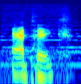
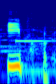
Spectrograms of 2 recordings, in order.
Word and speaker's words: epoch: The American pronunciation is supposed to be epic. The British pronunciation is supposed to be epoch. A. So, both are right.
